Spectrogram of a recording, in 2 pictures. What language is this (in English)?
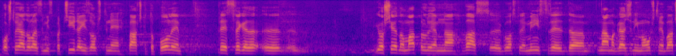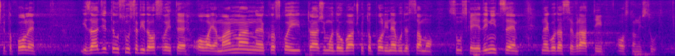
Serbian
